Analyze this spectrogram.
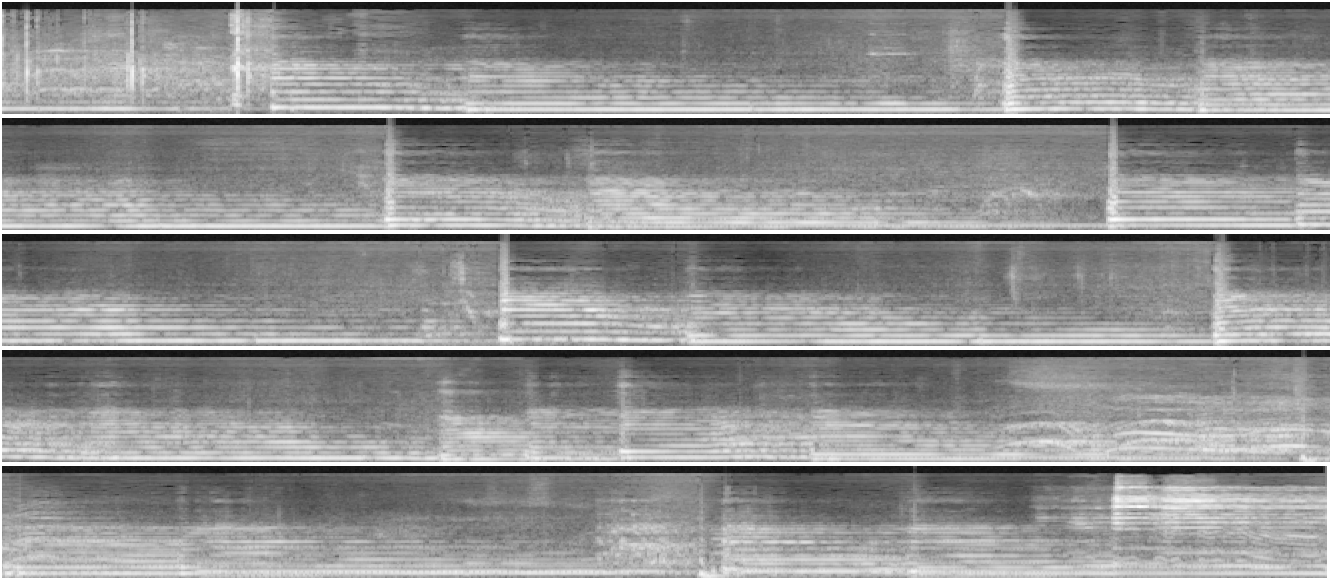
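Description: Instrumental music played over the sound system, with long held pitched notes over a heavy beat that falls about every two and a half seconds; some notes bend and waver about three-quarters of the way through.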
